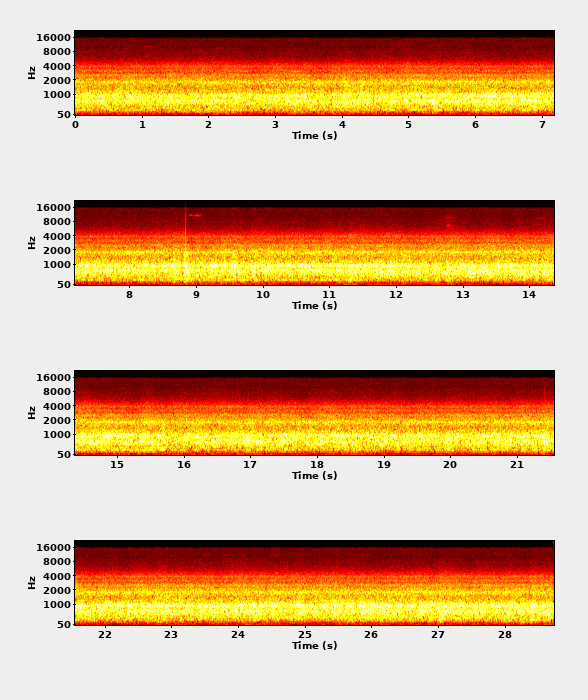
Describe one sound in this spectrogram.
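A train rumbles steadily along the rails, heard from inside the cab.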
